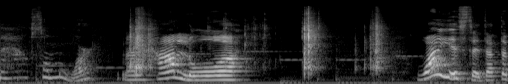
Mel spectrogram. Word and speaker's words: Hallberg: it in Swedish, so Linda, I think it's the same, but Hall, you say Hall, we say Hall, and then you say Berg, we say Berg.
